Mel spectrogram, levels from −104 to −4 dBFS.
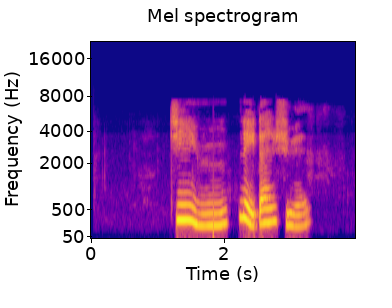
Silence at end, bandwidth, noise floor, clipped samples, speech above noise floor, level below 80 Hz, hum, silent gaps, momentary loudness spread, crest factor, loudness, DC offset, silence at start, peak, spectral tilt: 0.7 s; 7.6 kHz; -72 dBFS; under 0.1%; 58 dB; -54 dBFS; none; none; 15 LU; 14 dB; -15 LUFS; under 0.1%; 1.2 s; -2 dBFS; -7 dB/octave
